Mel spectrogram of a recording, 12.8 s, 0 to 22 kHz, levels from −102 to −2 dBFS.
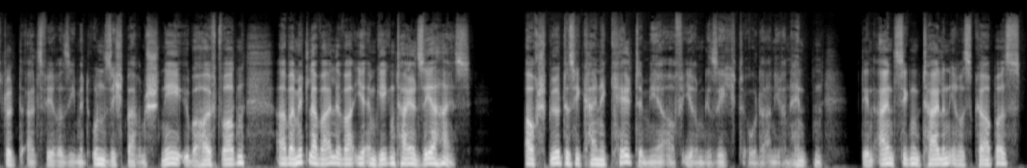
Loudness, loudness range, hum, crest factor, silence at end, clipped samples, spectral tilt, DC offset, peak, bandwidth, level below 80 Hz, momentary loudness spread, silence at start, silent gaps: -21 LUFS; 6 LU; none; 16 dB; 0.1 s; under 0.1%; -6.5 dB/octave; under 0.1%; -4 dBFS; 14 kHz; -44 dBFS; 13 LU; 0.05 s; 6.40-6.54 s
